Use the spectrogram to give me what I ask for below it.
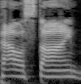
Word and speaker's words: East Palestine: Instead, spelled like Palestine, but pronounced Palestine.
